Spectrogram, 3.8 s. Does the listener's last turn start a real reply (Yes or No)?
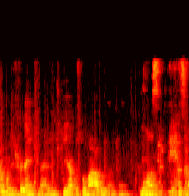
Yes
